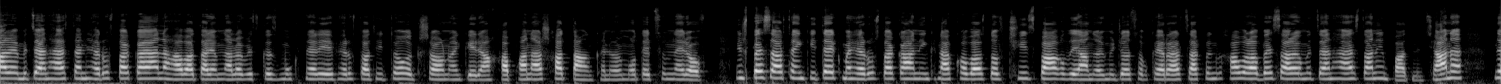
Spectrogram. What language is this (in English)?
Turkish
